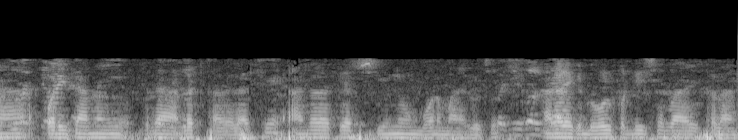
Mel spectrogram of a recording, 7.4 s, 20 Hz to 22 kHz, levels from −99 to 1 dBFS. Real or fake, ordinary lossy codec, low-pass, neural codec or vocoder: real; AAC, 16 kbps; 7.2 kHz; none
